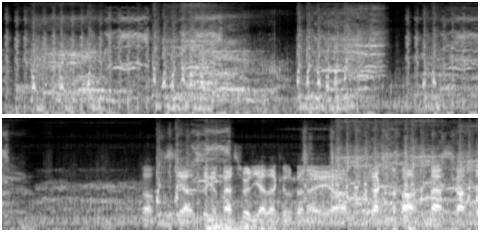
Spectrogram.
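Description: A paintball gun fires in quick bursts.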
